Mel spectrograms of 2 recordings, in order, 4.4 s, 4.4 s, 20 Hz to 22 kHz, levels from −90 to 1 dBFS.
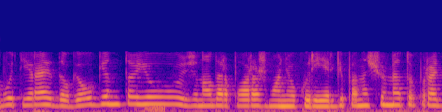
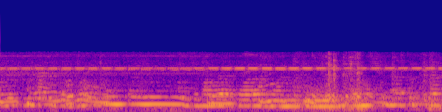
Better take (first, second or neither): first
